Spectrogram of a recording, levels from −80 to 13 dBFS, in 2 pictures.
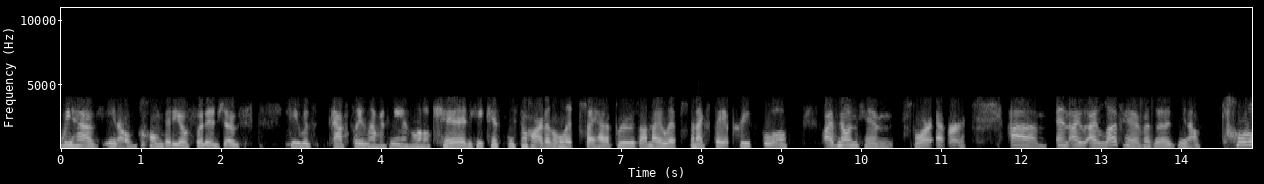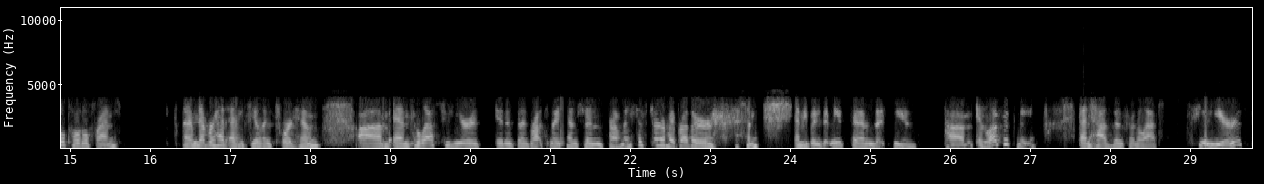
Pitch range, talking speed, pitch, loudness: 190-225 Hz, 205 wpm, 205 Hz, -23 LUFS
